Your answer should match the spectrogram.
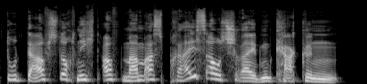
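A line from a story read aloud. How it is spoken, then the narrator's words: Shouting. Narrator (German): schreit Jan Arne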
